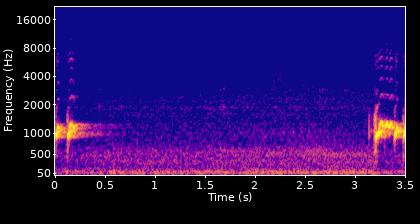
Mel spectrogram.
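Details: A lure recording of a local zebra dove for birds slow to sing. A trilled coo fades out at the start, then after a quiet gap a new stuttered, rolling call begins at the end.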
